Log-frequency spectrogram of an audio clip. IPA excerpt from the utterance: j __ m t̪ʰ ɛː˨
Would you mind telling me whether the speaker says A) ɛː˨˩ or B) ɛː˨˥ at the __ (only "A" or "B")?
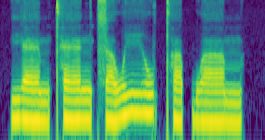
A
